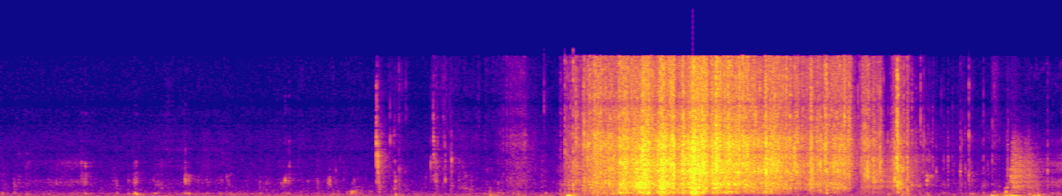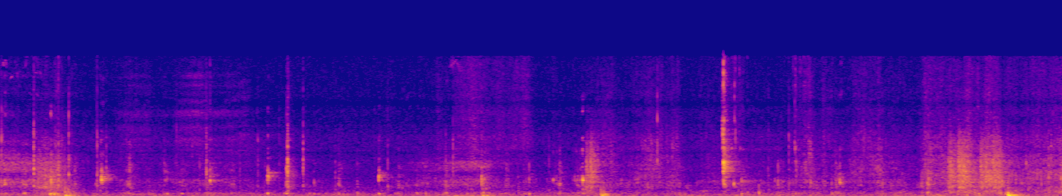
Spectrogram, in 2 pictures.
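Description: A person chewing and biting a sandwich, with small mouth clicks. About seven seconds in, loud crinkling of the paper sandwich wrapper for about four seconds. Paper napkin rustling near the end.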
